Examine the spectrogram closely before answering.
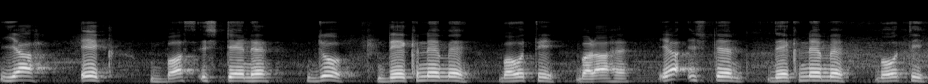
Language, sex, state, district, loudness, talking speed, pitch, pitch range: Hindi, male, Chhattisgarh, Kabirdham, -14 LUFS, 110 wpm, 175 Hz, 160-190 Hz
